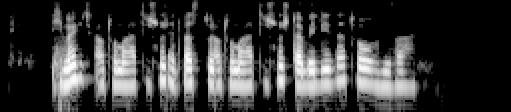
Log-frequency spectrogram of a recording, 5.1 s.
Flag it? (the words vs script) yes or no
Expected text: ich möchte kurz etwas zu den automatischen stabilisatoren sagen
yes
